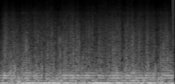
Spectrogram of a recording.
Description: beam loop red; Dystopia; injection

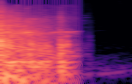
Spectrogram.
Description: heavy wood, footsteps; player; heavyfeet; Dystopia

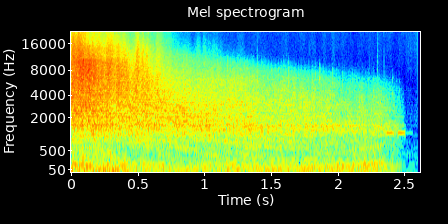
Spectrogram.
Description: fire, plasma, weapons; Dystopia

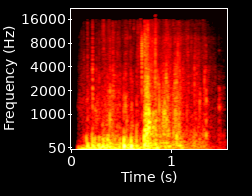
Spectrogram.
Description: short rock; Dystopia; meatspace

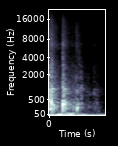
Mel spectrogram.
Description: cardboard soft, physics; Dystopia

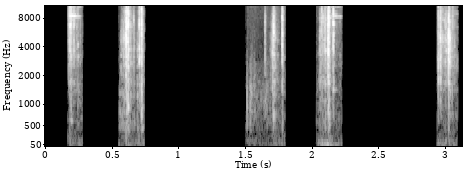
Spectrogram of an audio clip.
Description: reload; weapons; Dystopia; ar2

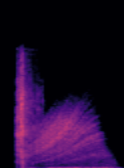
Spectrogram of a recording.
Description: laser rifle draw; Dystopia

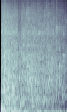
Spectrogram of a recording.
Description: water impact; Dystopia; physics

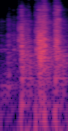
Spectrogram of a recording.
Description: shotgun draw; weapons; Dystopia

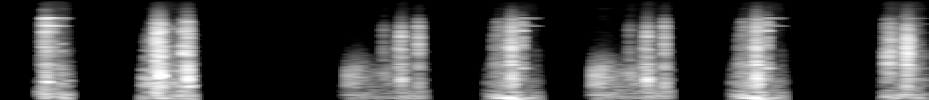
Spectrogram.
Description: dual pistols reload; Dystopia; duals

